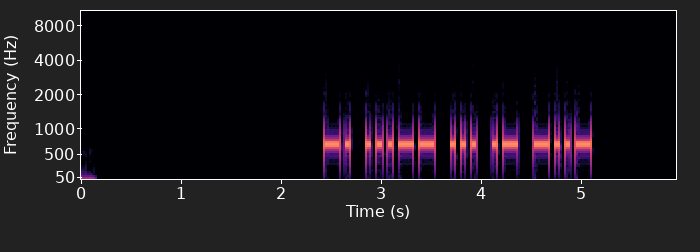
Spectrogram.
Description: Morse code, heard as a keyed tone, about 23 wpm, 700 Hz. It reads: N3SAX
